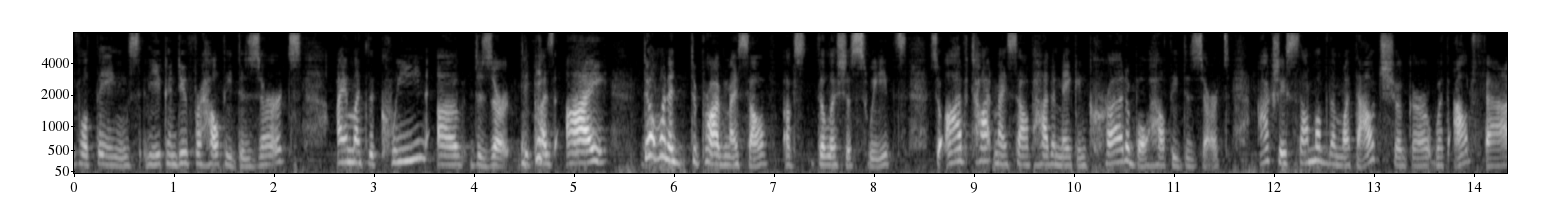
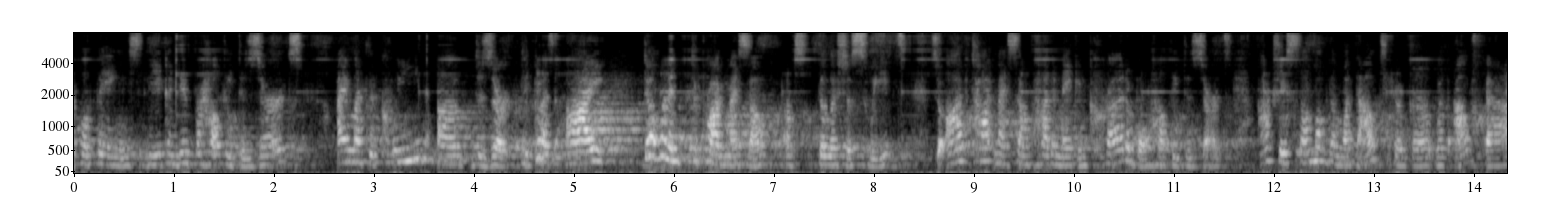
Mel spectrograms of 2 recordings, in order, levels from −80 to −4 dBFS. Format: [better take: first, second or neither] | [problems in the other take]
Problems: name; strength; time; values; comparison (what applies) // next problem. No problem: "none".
first | noise reduction (neural separator model SepFormer DNS4)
